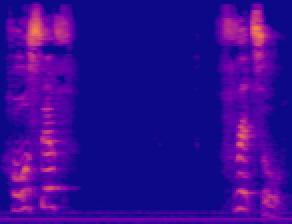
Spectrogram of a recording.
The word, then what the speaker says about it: Josef Fritzl: And his name is Josef Fritzl. Josef Fritzl. And the J is silent.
